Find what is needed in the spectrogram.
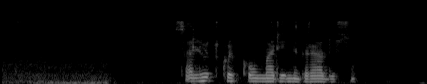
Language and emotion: Russian, neutral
